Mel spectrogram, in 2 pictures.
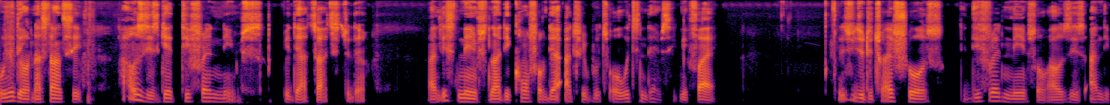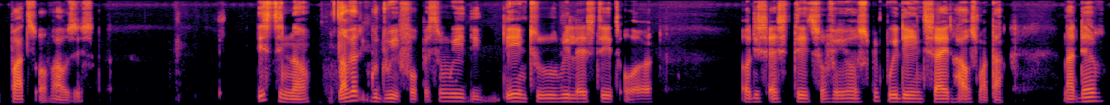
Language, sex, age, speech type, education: Nigerian Pidgin, male, 15-29, spontaneous, tertiary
